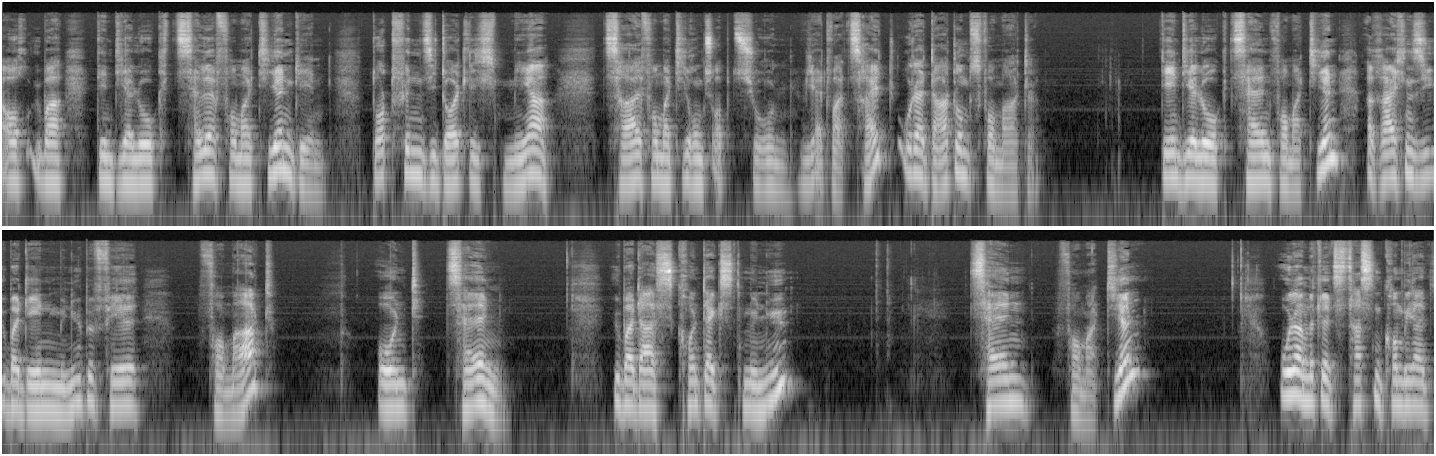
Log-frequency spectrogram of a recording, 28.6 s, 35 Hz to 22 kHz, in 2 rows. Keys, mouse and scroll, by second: 16.7 click, 21.6 click, 23.1 right click, 28.4 click.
